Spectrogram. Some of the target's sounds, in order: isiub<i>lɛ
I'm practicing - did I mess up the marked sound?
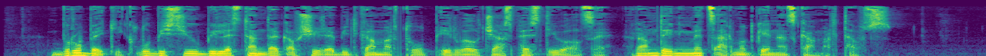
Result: no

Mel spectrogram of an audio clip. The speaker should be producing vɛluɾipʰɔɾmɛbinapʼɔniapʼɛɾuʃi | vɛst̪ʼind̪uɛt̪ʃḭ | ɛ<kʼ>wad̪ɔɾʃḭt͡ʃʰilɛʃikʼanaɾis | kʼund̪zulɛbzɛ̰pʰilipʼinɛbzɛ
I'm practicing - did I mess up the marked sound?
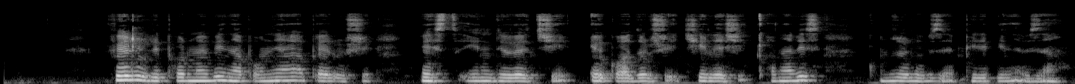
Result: no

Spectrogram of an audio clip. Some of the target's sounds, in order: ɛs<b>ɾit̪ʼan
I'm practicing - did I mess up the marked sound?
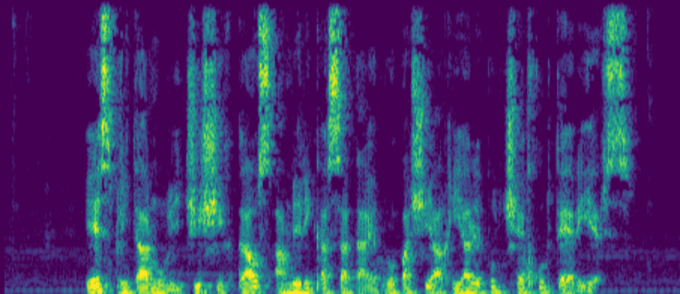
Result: no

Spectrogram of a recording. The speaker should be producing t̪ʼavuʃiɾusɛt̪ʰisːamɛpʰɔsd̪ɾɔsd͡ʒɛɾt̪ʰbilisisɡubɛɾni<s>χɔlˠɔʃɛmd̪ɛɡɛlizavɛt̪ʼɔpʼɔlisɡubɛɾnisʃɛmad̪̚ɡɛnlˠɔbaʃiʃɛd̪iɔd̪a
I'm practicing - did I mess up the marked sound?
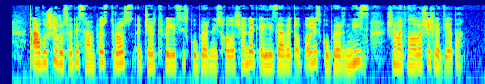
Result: no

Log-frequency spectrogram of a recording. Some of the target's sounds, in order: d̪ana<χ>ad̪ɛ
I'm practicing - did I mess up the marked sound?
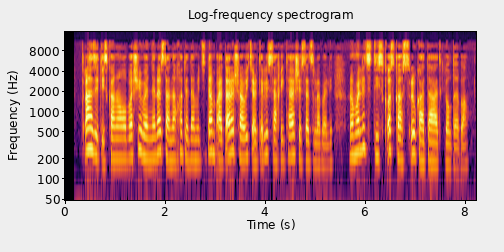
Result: no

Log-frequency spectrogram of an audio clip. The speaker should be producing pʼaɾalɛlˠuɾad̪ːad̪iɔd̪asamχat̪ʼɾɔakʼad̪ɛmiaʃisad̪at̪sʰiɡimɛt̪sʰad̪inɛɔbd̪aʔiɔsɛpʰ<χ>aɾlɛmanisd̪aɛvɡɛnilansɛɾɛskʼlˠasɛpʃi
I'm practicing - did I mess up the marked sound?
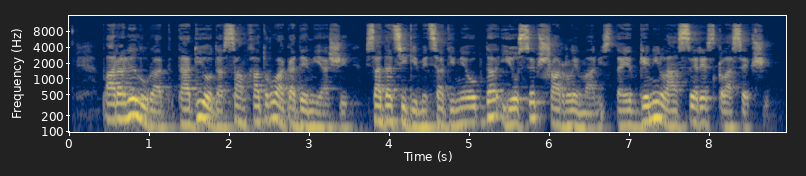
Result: yes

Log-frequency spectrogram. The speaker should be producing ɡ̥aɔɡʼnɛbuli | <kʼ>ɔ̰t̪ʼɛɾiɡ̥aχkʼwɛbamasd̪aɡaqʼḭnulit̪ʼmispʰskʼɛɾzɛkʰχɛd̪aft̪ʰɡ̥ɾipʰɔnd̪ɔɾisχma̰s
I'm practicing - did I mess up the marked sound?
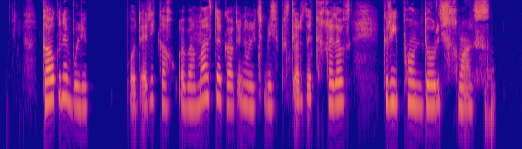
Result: yes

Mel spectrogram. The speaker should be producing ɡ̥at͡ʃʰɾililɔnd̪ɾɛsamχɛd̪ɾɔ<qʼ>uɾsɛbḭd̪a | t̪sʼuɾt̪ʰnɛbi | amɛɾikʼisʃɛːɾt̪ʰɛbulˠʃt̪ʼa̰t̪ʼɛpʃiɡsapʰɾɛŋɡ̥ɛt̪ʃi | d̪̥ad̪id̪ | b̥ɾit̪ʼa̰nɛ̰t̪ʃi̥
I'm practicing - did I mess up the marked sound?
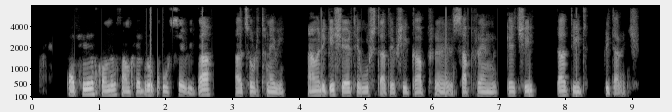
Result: yes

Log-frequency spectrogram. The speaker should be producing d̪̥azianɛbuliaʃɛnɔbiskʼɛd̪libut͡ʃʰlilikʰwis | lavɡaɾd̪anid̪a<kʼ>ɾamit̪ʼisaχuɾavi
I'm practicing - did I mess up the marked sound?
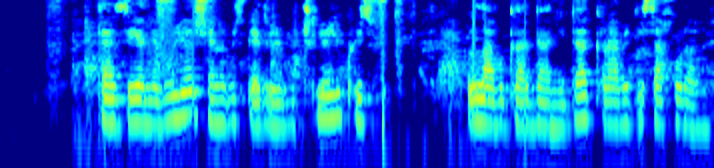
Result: no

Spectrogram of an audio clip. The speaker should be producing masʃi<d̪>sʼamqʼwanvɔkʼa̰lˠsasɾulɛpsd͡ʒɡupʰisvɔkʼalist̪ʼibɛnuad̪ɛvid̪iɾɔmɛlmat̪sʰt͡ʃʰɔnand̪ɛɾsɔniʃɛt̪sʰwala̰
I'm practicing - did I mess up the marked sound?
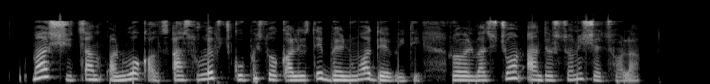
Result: yes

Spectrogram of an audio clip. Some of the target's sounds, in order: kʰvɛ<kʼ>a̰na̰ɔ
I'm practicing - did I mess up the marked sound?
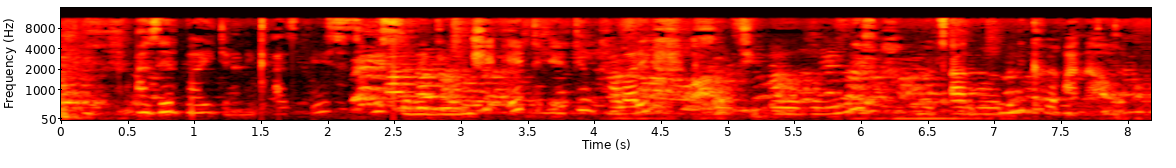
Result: yes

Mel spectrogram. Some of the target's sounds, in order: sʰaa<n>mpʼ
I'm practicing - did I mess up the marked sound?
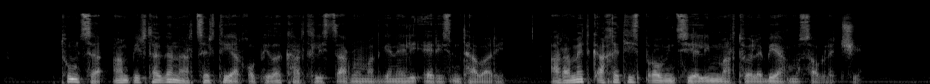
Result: yes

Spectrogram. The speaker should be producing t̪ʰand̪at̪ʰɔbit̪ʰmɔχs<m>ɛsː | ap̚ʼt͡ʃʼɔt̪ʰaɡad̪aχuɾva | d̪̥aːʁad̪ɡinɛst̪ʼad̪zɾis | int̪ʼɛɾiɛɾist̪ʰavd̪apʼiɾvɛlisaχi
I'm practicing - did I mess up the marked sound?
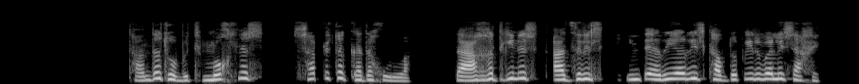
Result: yes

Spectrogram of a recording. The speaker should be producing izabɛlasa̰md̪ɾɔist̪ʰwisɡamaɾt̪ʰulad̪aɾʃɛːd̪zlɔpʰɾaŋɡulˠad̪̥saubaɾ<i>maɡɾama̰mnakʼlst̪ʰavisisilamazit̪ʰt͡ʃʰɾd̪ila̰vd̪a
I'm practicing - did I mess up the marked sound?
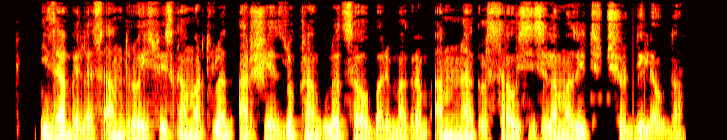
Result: no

